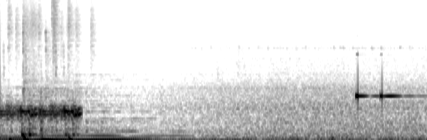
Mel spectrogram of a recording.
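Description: Heavy engines idle in a steady low rumble, with a loud blast and hiss at the start, then two short high beeps near the end like a truck backing up.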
